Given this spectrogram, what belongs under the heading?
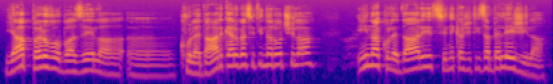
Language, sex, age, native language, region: Slovenian, male, 30-49, Slovenian, Pomurje region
